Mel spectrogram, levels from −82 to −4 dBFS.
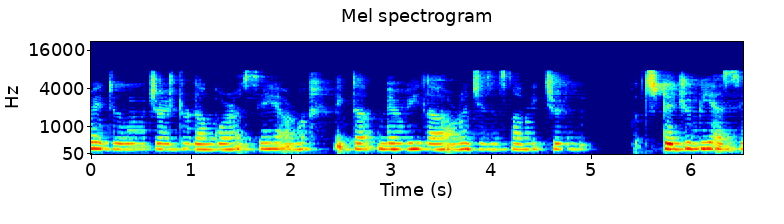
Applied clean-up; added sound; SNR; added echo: neural mask model DeepFilterNet 3.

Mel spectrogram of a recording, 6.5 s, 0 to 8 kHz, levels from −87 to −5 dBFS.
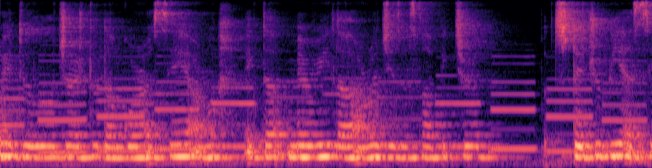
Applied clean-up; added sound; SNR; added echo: none; Wind instrument, woodwind instrument; 15 dB; reverberation time 1.0 s.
